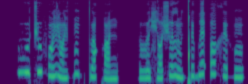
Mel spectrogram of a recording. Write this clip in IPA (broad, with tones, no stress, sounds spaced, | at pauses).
v u˥˩ t͡ʃ u˥ f ɔ̃˩˥ ʒ ɔ̃˩ ʒ p ũ˥˩ p tʷ ɛ˩˥ qʷ ɛ˩ ŋ | v ɵ˩ ɕ ɔ˩ ʃ ʊ˧ l ũ˩ ǃ ʏ˧ b ɛ˥ ʔ ɔ˥ x ʏ˧ f ũ˧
